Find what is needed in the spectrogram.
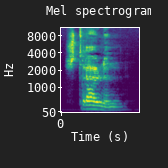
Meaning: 1. to tramp, to roam 2. to nose about, to rummage
- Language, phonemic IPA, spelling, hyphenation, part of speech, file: Dutch, /ˈstrœy̯.nə(n)/, struinen, strui‧nen, verb, Nl-struinen.ogg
